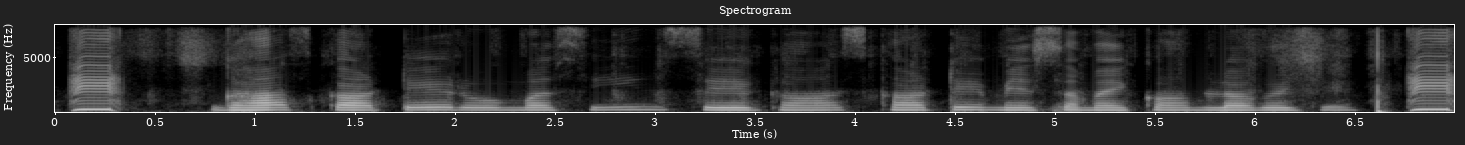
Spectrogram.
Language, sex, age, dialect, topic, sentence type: Maithili, female, 18-24, Angika, agriculture, statement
